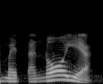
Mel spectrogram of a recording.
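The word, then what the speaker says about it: μετάνοια: Vale síguelo entonces arrepentimiento es una palabra griega que se pronuncia así metano o metanoia qué es metanoia que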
